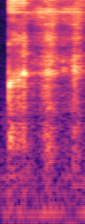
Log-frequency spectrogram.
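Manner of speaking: crackly imitation of breaking glass; imitated cracking noise. Demonstrating the sound heard that morning, imitated crackle.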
